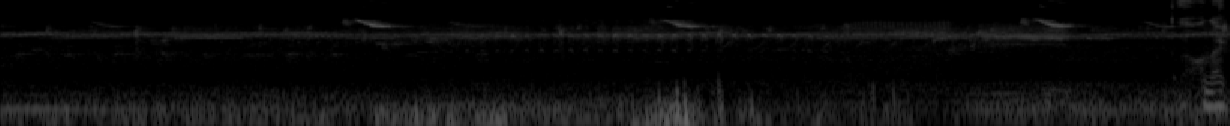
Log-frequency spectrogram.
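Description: Birds call and chirp in an outdoor natural setting, short faint tweets recurring every few seconds over a low rumbling background with soft movement noises.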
